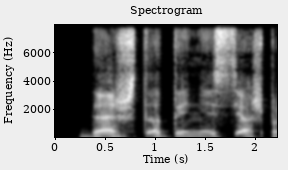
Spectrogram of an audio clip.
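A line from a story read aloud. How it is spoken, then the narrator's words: Hissing. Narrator (Russian): прошипел Карл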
